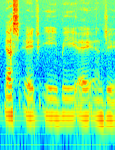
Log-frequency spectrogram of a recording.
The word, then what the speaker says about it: shebang: be able to say the combination of these two is called a shabang sh for Sharp bang for exclamation point s h e b a n g shebang and what it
